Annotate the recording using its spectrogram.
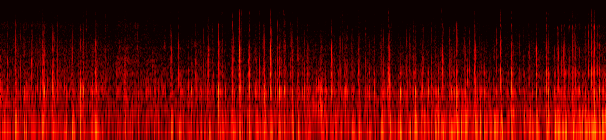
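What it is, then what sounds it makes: Leather dress shoe. Fingertips drum rapidly on the leather upper and sole of an empty glossy black leather dress shoe, held close and then off to the side. The result is a quiet, continuous patter of soft, short taps with a low thump under crisp bright clicks, like light rain on a surface.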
